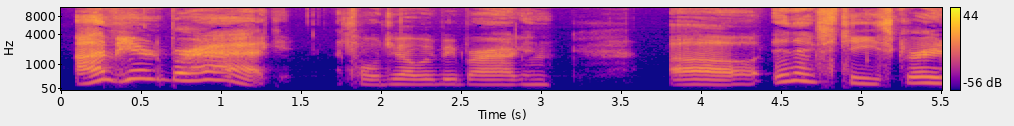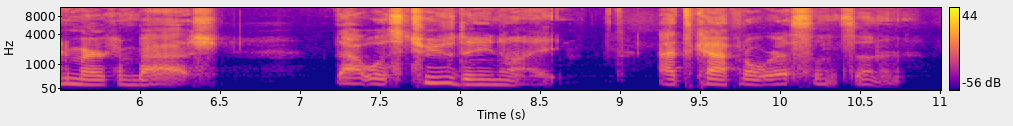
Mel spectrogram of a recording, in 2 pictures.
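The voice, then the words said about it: Cracky, strained voice. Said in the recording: “my voice is a little cracky”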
